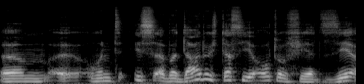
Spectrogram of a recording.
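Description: The recording is very clean with a silent background, carrying a man's dark, mellow voice. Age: 50s. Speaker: car journalist podcast host. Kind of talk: casual chat.

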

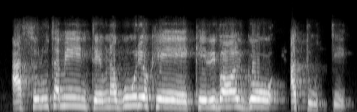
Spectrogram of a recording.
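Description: A woman speaks at a very slow pace with a fairly high pitch. Music plays in the background. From Tuscany. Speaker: singer. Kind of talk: casual chat. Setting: video call.

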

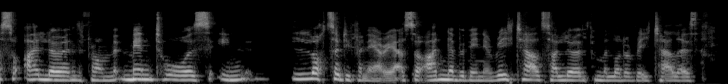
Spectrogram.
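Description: At a moderate pace, this somewhat breathy speaker talks with a Swedish accent. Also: woman, quiet background. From Sweden. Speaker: author and entrepreneur. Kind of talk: casual interview.

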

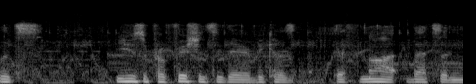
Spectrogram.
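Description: With music playing in the background, a man speaks fairly slowly. His medium-pitched voice is monotone and flat. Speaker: tabletop roleplaying game player. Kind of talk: tabletop roleplaying game, in-character chat.

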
